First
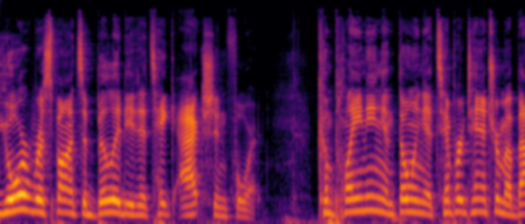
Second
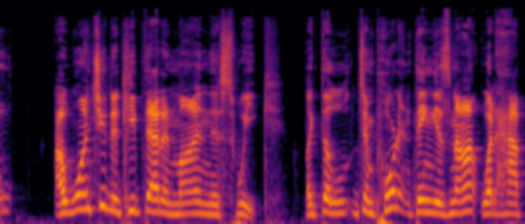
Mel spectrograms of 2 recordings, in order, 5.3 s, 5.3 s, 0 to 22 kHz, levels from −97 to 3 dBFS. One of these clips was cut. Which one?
second; 3 cuts; at 1.2 s, 2.9 s, 3.6 s

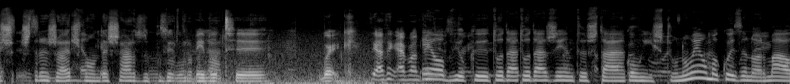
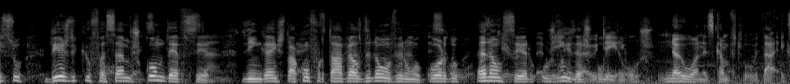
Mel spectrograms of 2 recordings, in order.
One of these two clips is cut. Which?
first; 2 cuts; at 5.2 s, 6.2 s

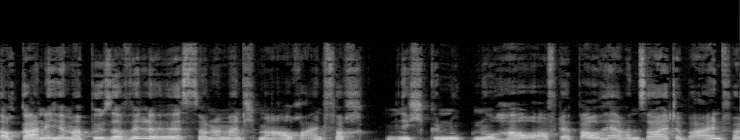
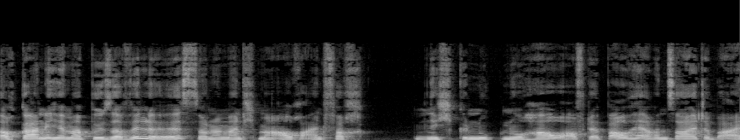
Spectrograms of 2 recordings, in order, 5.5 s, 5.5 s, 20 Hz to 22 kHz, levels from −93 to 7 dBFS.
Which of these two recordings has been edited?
first; 1 cut; at 2.8 s

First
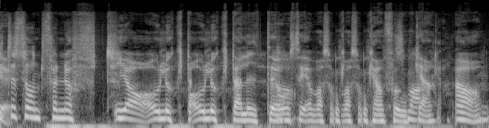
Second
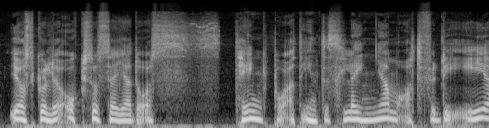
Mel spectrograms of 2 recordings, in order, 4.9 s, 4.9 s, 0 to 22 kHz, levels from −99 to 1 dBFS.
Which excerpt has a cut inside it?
first; 2 cuts; at 1.9 s, 3.4 s

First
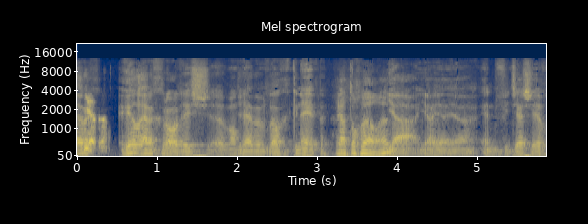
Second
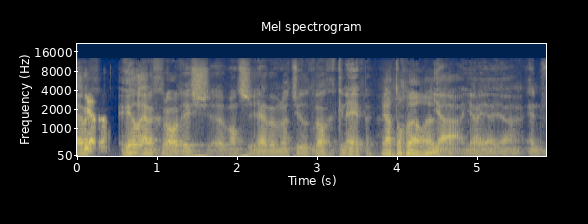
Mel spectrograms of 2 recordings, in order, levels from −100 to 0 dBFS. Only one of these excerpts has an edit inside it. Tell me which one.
first; 2 cuts; at 2.0 s, 2.3 s

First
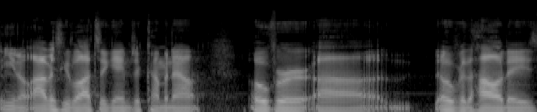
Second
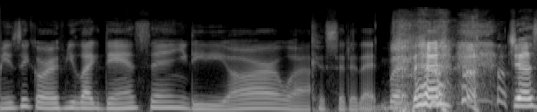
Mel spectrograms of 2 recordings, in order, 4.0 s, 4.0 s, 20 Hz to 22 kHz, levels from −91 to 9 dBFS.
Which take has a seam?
second; 3 cuts; at 1.4 s, 2.3 s, 2.9 s

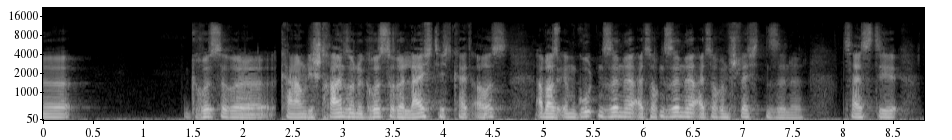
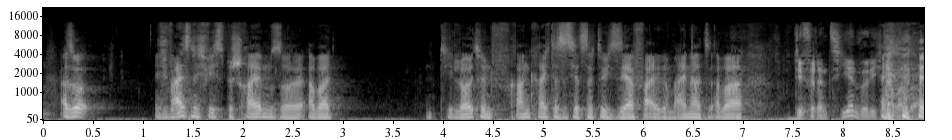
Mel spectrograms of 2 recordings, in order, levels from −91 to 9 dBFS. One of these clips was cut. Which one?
first; 3 cuts; at 2.3 s, 5.1 s, 6.1 s

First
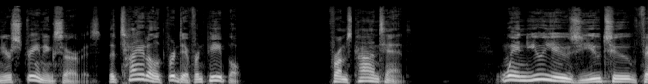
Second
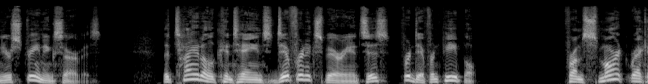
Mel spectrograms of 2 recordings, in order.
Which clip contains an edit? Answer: first; 3 cuts; at 1.0 s, 1.6 s, 3.5 s

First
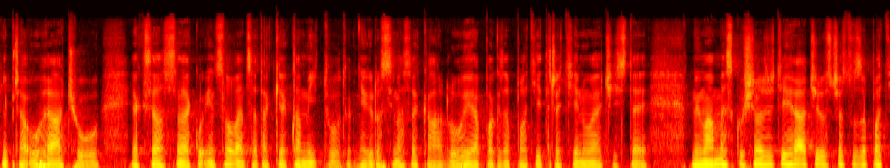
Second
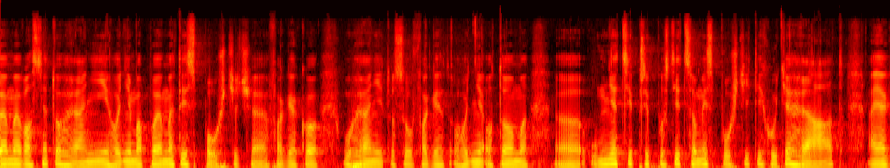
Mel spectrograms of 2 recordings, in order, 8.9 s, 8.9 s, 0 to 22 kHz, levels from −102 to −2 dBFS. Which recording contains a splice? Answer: first; 1 cut; at 2.9 s

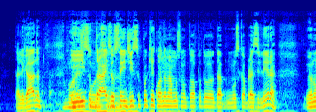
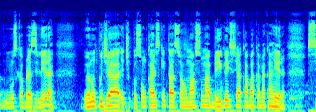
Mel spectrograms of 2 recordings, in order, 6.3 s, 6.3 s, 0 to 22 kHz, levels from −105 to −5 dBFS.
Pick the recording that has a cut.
first; 2 cuts; at 3.1 s, 3.6 s

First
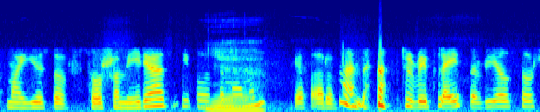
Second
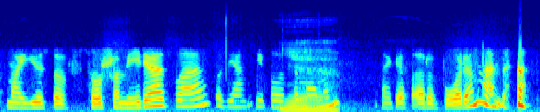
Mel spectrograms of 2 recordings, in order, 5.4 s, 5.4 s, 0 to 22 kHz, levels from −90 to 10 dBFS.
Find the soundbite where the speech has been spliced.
first; 3 cuts; at 1.7 s, 2.9 s, 3.4 s

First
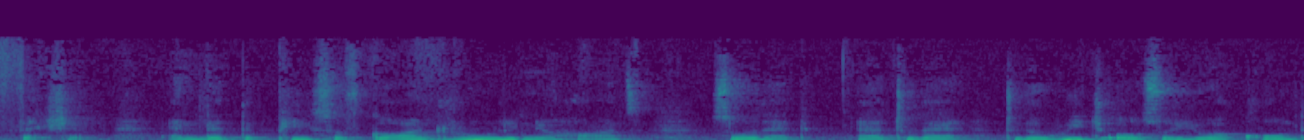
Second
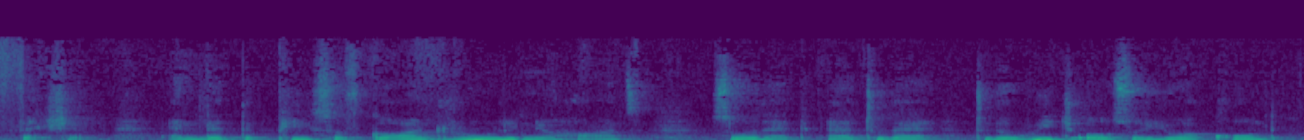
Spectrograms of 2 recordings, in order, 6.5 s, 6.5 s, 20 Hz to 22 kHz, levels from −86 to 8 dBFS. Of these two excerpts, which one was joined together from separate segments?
second; 1 cut; at 4.1 s

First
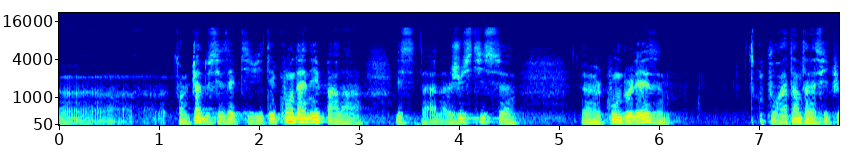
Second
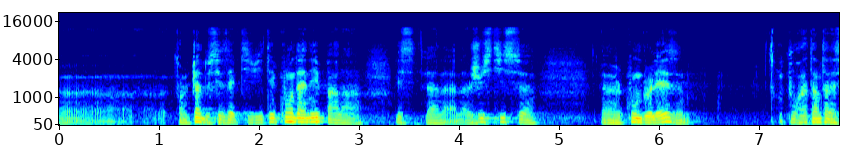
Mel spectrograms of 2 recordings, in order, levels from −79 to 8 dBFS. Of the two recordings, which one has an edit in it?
first; 1 cut; at 3.6 s

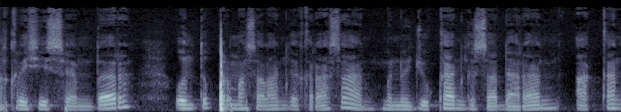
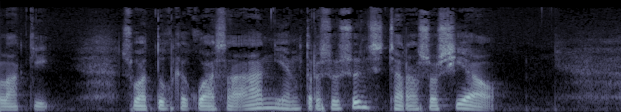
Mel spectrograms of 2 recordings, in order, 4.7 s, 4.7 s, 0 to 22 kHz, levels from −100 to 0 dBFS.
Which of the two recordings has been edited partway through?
second; 1 cut; at 1.3 s

